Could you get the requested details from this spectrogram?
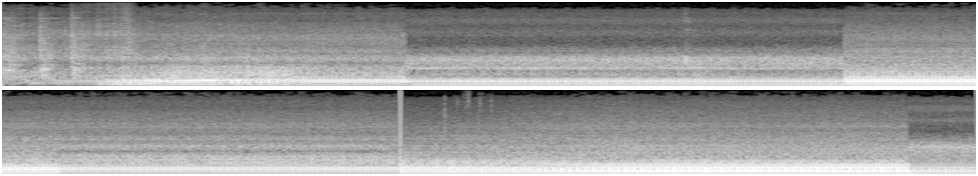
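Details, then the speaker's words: Subaru BRZ with resonator delete and muffler delete, started after an oil change to cycle the oil: starts cleanly, flares up, then settles to a deep, booming, loud idle with a few blips. "It's a little loud. All I have on the setup is a resonator delete and a muffler delete, but that's about it."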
